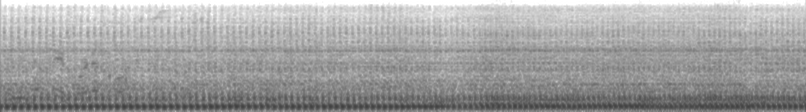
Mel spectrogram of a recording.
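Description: Motorcycle engine running steadily while being ridden, a strong even low drone with a fast pulse.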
